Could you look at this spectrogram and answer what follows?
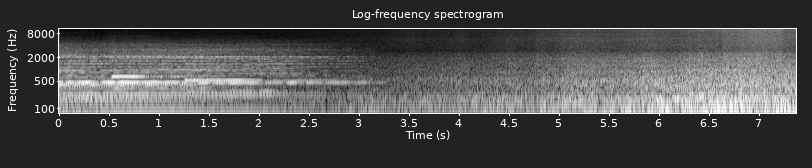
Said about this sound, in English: The methodical crashing of the ocean current against the boat was the only sound heard by the three souls that moment.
